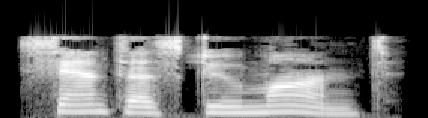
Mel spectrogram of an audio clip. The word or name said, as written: Santos Dumont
